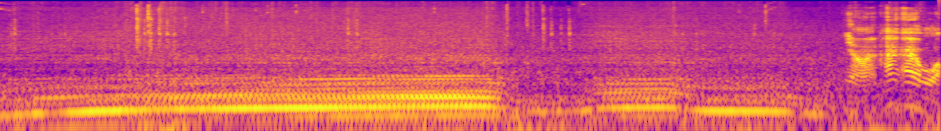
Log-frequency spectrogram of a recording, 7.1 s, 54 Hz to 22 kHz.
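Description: A 1999 Ford Explorer Sport with a V6 gas engine being driven: a loud, close, steady droning engine hum that dips briefly midway, then resumes and shifts pitch near the end.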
